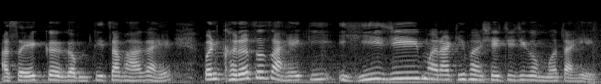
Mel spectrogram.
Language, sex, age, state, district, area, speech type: Marathi, female, 60+, Maharashtra, Kolhapur, urban, spontaneous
